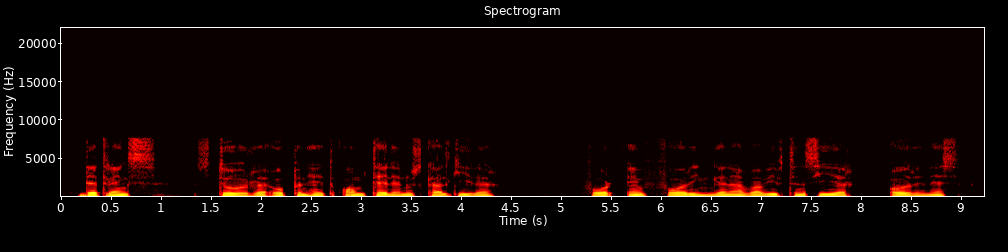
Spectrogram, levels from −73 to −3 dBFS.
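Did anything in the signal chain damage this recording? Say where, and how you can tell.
Yes. Bluetooth LC3 compression is plainly audible throughout, at the codec stage. The speech has a breathy, grainy upper band where high frequencies were dropped and filled with noise, which fits roughly 32 kbps LC3 in 10 ms frames as the likely cause.

Lost LE Audio frames occur at 2.87 to 2.91 s, just after "større åpenhet", and at 7.42 to 7.44 s, after "for innføringen av avgiften". This is a network-stage fault. Each gap lasts about 20 ms, consistent with two dropped frames, which the decoder concealed by repeating the previous spectrum with scrambled signs. The result is a short noisy smear.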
